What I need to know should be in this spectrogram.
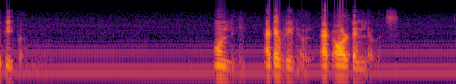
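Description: A middle-aged man speaks through a microphone in short bursts.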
